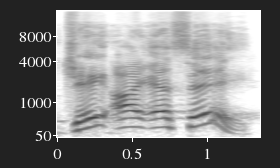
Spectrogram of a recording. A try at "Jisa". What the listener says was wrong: In the pronunciation, there's no J.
